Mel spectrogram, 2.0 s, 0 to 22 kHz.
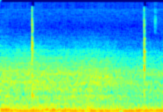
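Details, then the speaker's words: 2016 Dodge Challenger 3.6L V6, crank-no-start, faulty fuel pump: fuel pump relay toggled with scan tool gives two crisp clicks about 1.4 seconds apart over quiet hum; relay switching normally, voltage not yet checked. "and it really is clicking like i said as this one right here that's really really for your pump so that so far shows good"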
